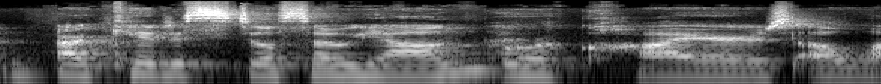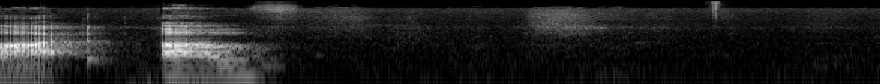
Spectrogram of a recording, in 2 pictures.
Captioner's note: none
